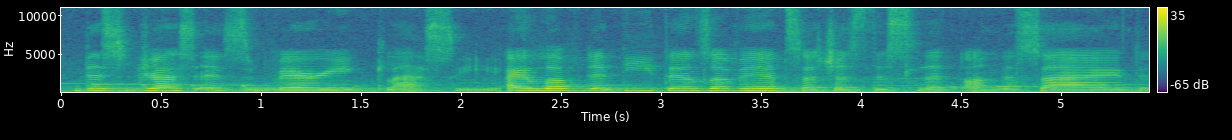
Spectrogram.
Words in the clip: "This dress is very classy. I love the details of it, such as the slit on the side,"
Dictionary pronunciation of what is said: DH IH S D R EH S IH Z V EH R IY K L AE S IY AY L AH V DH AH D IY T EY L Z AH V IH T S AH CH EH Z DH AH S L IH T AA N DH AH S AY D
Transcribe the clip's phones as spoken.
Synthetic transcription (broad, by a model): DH IH S D R EH S IH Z V EH R IY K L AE S IY AY L AH V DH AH D IY T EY L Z AH V IH T S AH CH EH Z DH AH S L IH T AA N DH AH S AY D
